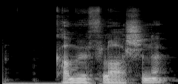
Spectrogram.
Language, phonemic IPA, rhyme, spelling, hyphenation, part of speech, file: Norwegian Bokmål, /kamʉˈflɑːʃənə/, -ənə, kamuflasjene, ka‧mu‧fla‧sje‧ne, noun, Nb-kamuflasjene.ogg
- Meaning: definite plural of kamuflasje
